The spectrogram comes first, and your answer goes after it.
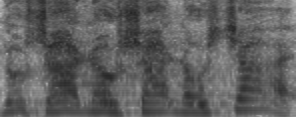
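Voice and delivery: high-pitched, repeated scream. Retelling a game's final seconds, imitating someone screaming at a player. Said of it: "I'm screaming at Nick".

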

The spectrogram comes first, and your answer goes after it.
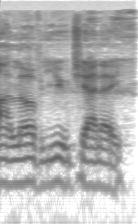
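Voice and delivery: put-on slow southern accent. Doing an accent that turns into a Forrest Gump impression. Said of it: "I always end up going to Forrest Gump".

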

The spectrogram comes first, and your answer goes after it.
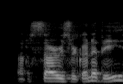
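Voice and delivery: expressionless deadpan, nothing in the voice. Retelling own reply when someone says sorry for no reason: retelling a deadpan reply. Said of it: "I just look at them deadpan in the eye".

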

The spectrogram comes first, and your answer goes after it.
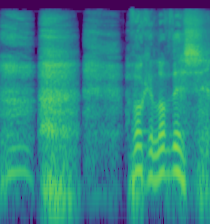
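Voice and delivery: winded, gasping, very high, drawn-out breathless delivery. Retelling what the winner said after a tough first round: imitating someone out of breath. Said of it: "out of breath".

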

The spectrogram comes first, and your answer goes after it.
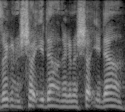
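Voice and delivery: hushed, close half-whisper. Retelling a connection's warning half-whispered in the ear: imitating a half-whisper. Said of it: "whisper in my ear and says".

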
